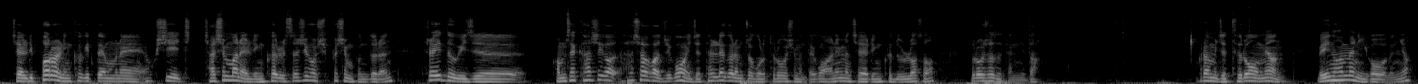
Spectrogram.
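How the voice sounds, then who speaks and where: A man in the middle of a cold, his throat sore and often needing a clear, walks viewers through a screen-share tutorial. He talks in a chatty, explaining way, filling his sentences with little filler words, at an ordinary middle pitch for a man. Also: fast talker. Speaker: crypto trading tutorial host.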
